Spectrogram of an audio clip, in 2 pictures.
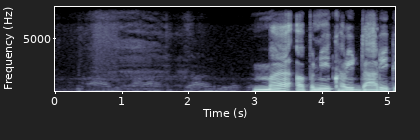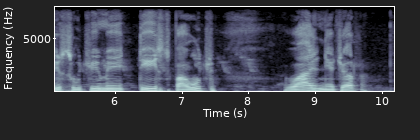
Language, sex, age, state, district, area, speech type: Hindi, male, 60+, Uttar Pradesh, Chandauli, rural, read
